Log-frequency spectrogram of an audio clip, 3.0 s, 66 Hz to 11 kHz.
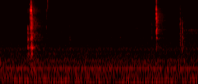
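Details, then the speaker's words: Air Venturi Avenger .22 PCP air rifle side lever cocked: two crisp metallic clicks about two seconds apart, no grinding or grit, minimal effort; smooth side lever cocking. "Okay, you noticed how smooth that was and how the effort was very minimal."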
